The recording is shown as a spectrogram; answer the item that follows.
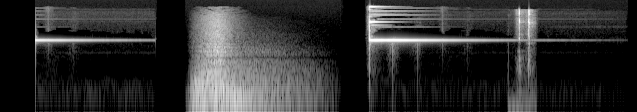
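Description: Sound effects for an animated subscribe-button end card: a click and a short ding, then a whoosh about two seconds in. A brighter ding follows, ending in two quick clicks.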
